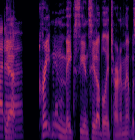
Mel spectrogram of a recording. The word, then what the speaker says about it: Creighton: Um Peter's like Phil's mom who thinks it's pronounced Crichton.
